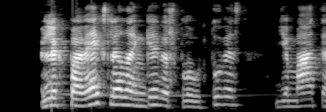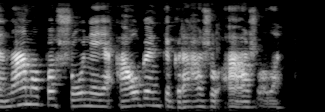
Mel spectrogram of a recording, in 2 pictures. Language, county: Lithuanian, Panevėžys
